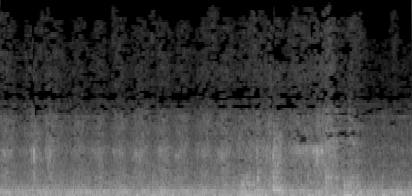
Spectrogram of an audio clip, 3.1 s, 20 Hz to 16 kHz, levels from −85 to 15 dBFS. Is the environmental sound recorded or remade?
recorded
